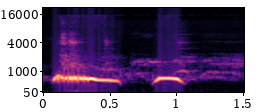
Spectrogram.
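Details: Spotted dove cooing in 'giọng thổ pha đồng' style: a long, even, slightly falling coo, then a shorter arched coo, with a faint hum trailing after it.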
